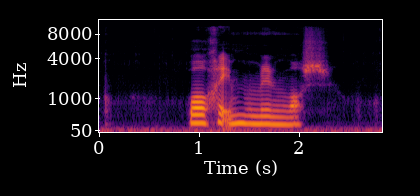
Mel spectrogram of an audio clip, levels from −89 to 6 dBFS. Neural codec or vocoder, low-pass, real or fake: autoencoder, 22.05 kHz, a latent of 192 numbers a frame, VITS, trained on many speakers; 9.9 kHz; fake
